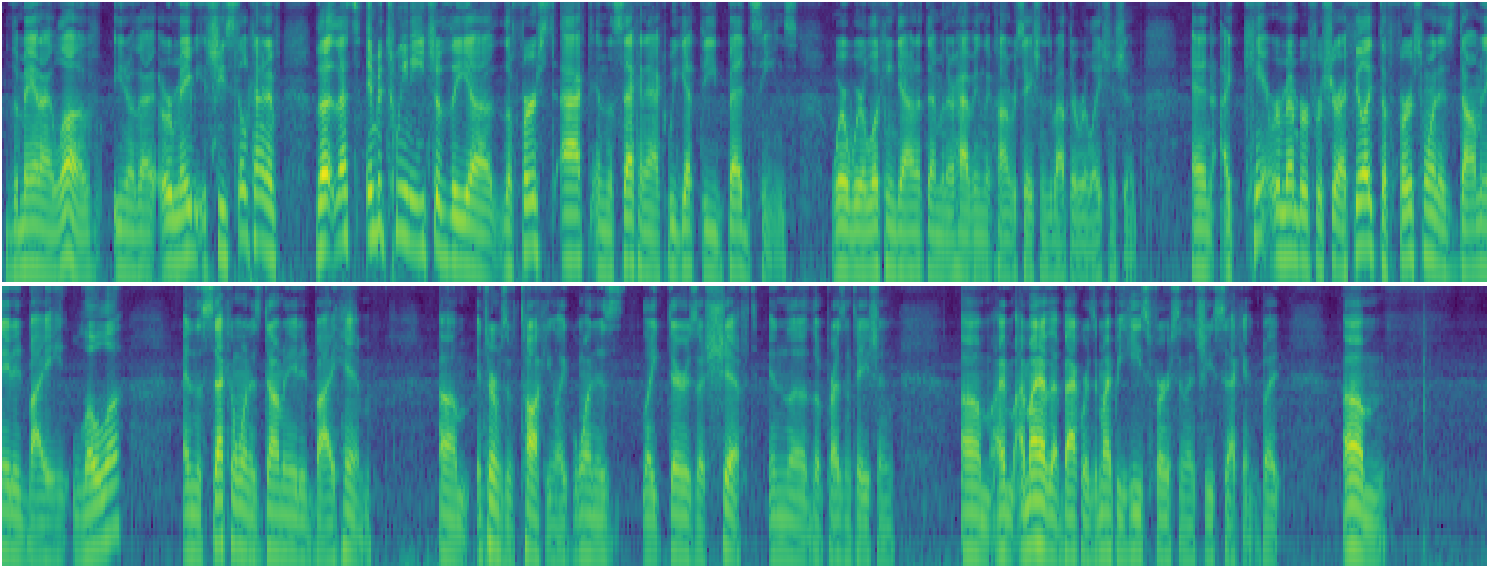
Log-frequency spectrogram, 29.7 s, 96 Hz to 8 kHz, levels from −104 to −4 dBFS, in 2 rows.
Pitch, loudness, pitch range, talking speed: 110 Hz, -25 LUFS, 100-130 Hz, 210 wpm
